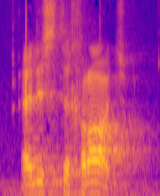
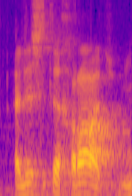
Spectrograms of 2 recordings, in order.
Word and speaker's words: الاستخراج: الانطلاق والاقتداء والاستخراج، مو الاستخراج، خطأ، الاستخراج، الاستخراج، الهمزة لا تلفظها، الاستخراج مو الاستخراج، الاقتداء مو الاقتداء، الانطلاق مو الانطلاق، همزة القطع طلعها من قلبك، الانطلاق، الاستخراج، لا الاستخراج، الانطلاق، لأنها همزة وصل جاءت في درج الكلام سابقتها ألف ولا.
